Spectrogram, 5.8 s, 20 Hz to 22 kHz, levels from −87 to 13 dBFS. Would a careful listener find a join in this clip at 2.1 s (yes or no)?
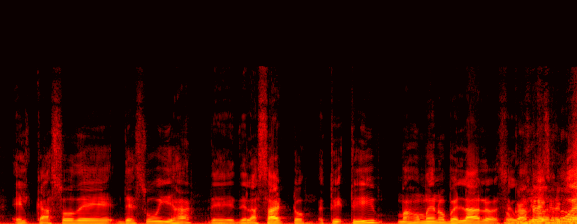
yes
